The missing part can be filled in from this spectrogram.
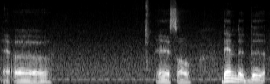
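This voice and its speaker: Gravelly-voiced man from the D.C. telling his story. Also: sits low, extremely slow, mellow, a little hiss or hum. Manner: loose slang-heavy talk, many restarts and "bruh". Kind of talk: casual storytelling to camera.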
